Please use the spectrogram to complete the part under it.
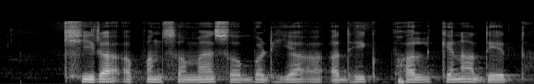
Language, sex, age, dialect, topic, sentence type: Maithili, male, 36-40, Southern/Standard, agriculture, question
